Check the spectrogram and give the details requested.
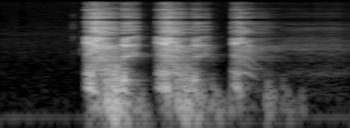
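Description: Three short, forceful coughs in quick succession, the last trailing into a brief throaty rattle.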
